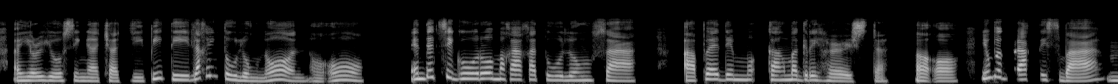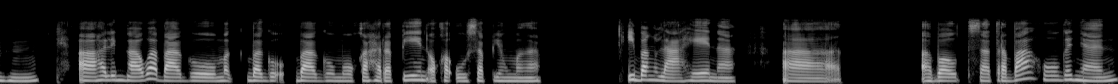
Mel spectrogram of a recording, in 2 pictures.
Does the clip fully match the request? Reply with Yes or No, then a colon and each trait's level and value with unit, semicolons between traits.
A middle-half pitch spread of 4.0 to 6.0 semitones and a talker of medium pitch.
Yes: average, 4.4 semitones; medium, 175 Hz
